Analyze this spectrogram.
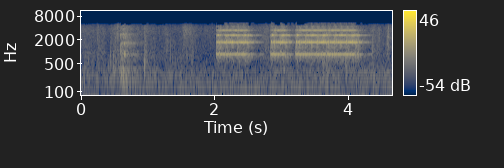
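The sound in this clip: A doorbell rings in bright, steady electronic tones, sounding in separate bursts that start a couple of seconds in. Before the ringing there are faint, scattered knocks and shuffling noises.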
